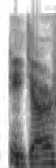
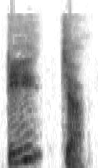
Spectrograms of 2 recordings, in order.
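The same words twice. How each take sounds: First: Said in the usual way. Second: টিচার pulled apart as টি, then চার; two distinct beats on টিচার, টি and চার; split into syllables. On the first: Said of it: "দুইটা অংশ আছে". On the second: Shown as a demonstration. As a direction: sound out টিচার in two separate parts. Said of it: "তাহলে দুইটা অংশ আছে".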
